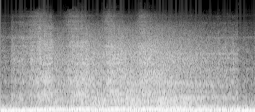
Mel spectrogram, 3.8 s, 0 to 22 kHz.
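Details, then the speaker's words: 1978 Ford F250 crew cab with a hot cam, engine once stuck and revived after decades abandoned, warming up at idle: steady, even low rumble with no knocks, misses or ticks; normal warm idle, no oil leaks seen. "I mean, how good is that thing sitting there idling, guys? How good does that sound for uh being a stuck motor?"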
